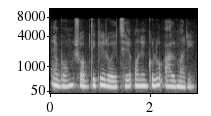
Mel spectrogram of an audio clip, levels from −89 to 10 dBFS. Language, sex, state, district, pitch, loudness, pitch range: Bengali, female, Tripura, West Tripura, 200 Hz, -12 LUFS, 185-210 Hz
